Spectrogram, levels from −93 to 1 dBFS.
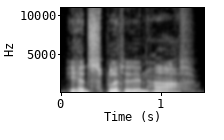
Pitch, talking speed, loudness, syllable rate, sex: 105 Hz, 250 wpm, -17 LUFS, 4.7 syllables/s, male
